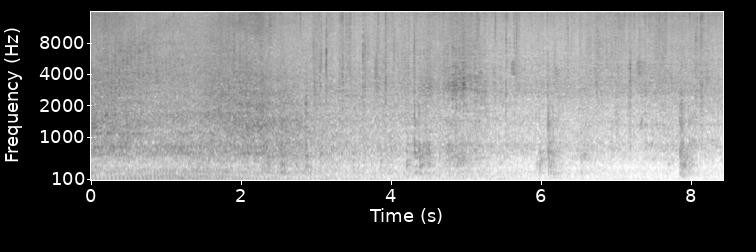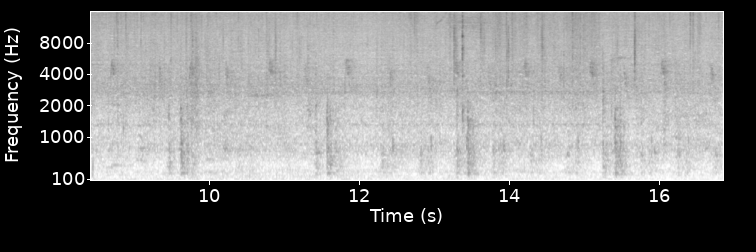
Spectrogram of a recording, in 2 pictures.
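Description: Yellow crepe batter and bean sprouts sizzling in a hot wok. The sizzle is loudest for the first two or three seconds, then settles to a lighter hiss with scattered crackles.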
